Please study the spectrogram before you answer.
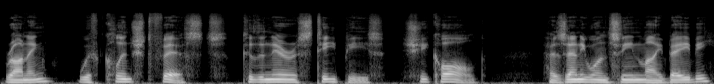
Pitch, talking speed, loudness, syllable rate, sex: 105 Hz, 135 wpm, -19 LUFS, 4.2 syllables/s, male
